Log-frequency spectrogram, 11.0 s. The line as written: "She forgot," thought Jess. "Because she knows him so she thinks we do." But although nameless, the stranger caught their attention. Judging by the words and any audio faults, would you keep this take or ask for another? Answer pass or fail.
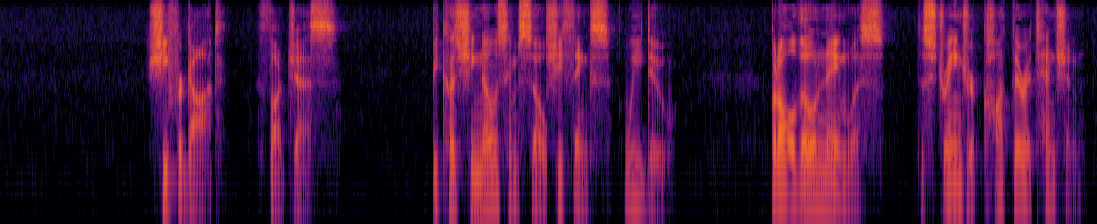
pass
